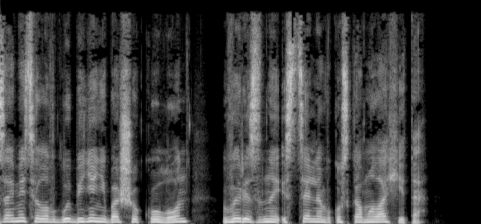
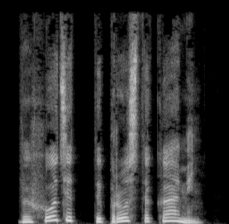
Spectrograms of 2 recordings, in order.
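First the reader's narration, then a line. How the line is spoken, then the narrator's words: Disappointed drawl. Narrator (Russian): разочарованно протянула я, когда ничего не произошло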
